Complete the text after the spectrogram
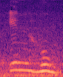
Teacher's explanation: atau tanwin bertemu dengan salah satu huruf Izhar sebanyak en maka wajib memisah nun mati atau tanwin tersebut dari huruf setelahnya tanpa dengung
